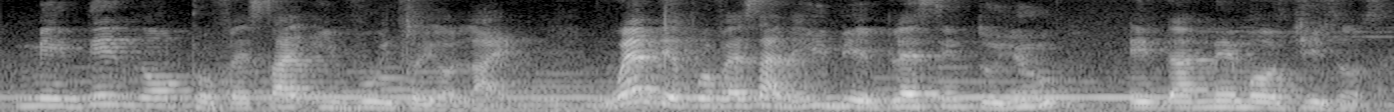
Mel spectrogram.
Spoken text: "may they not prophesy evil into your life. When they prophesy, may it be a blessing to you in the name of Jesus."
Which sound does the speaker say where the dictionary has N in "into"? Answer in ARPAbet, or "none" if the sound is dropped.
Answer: N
